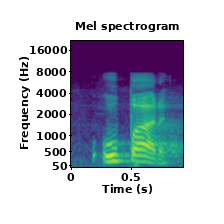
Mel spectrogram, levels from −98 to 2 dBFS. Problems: none marked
